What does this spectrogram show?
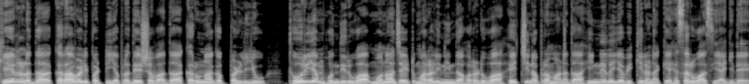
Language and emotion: Kannada, neutral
